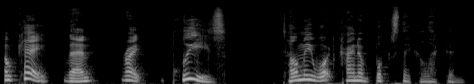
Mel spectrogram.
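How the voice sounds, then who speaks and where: The same young amateur investigator, anxious and insistent as he probes his late grandparents' secrets, now sounds incredulous and insistent, his male voice pitched high with big, exaggerated swings. He still speaks haltingly and bluntly, pressing hard and swearing, in a naturalistic audio drama framed as a hesitant recorded diary and interview. Background noise marks it as a field recording.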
